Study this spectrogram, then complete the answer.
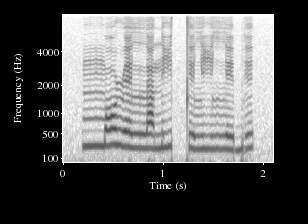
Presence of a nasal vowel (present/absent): absent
